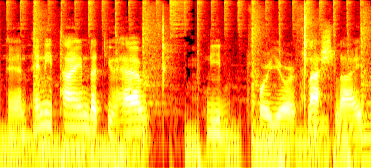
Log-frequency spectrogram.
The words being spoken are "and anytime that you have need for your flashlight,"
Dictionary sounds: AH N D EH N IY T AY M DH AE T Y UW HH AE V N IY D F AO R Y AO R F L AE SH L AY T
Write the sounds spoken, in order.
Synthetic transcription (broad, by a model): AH N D EH N IY T AY M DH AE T Y UW HH AE V N IY D F AO R Y AO R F L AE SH L AY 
